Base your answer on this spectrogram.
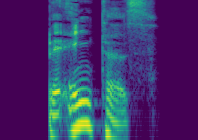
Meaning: strong/mixed nominative/accusative neuter singular of beengt
- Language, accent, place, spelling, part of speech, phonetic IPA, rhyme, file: German, Germany, Berlin, beengtes, adjective, [bəˈʔɛŋtəs], -ɛŋtəs, De-beengtes.ogg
